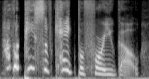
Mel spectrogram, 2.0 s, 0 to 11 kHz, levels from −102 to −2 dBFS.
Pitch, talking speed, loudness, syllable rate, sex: 295 Hz, 240 wpm, -19 LUFS, 7.1 syllables/s, female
